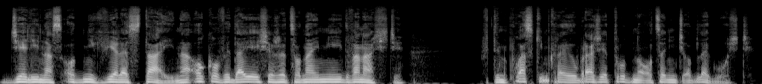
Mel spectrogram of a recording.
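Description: A man's voice: on the low side, moderate pace, darkish tone, slightly rough, no echo, studio quality. A man voicing a keen-eyed male elf archer who talks eagerly, pointing things out. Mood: calm.

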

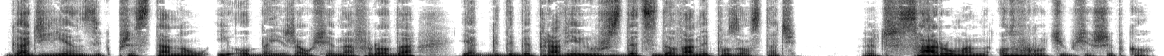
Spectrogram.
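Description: A man narrating a fantasy novel as an audiobook, in a measured, dramatic storytelling manner. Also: low-pitched, darkish tone, husky, dry recording, clean studio sound.

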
